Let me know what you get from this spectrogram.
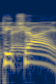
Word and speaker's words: Pichai: I keep forgetting how to pronounce his Pichai.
